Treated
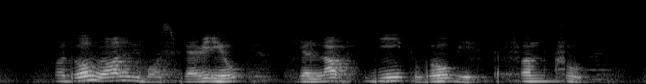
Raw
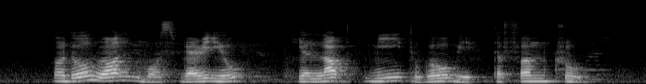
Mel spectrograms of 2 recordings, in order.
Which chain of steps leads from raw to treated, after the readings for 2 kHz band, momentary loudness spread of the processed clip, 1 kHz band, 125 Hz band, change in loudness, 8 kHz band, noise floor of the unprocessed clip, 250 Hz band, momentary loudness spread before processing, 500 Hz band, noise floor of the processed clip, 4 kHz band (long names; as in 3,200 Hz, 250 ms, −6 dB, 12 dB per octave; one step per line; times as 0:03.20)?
−7.5 dB, 12 LU, −7.5 dB, −5.5 dB, −5.5 dB, can't be measured, −56 dBFS, −4.5 dB, 12 LU, −6.0 dB, −62 dBFS, −7.5 dB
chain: amplitude tremolo 2.3 Hz, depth 68%
high-frequency loss of the air 160 metres
volume swells 116 ms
